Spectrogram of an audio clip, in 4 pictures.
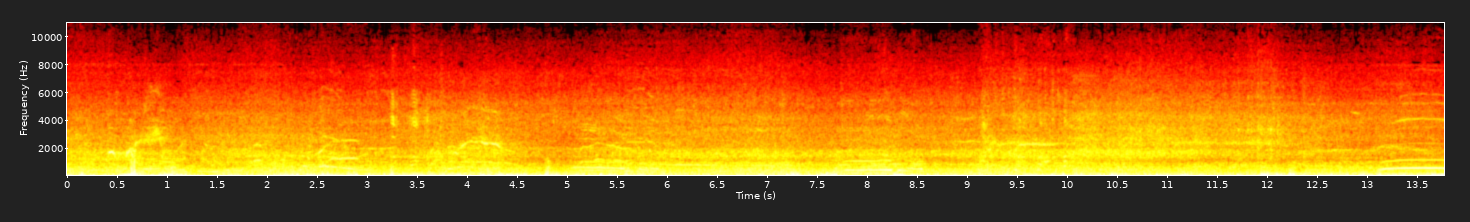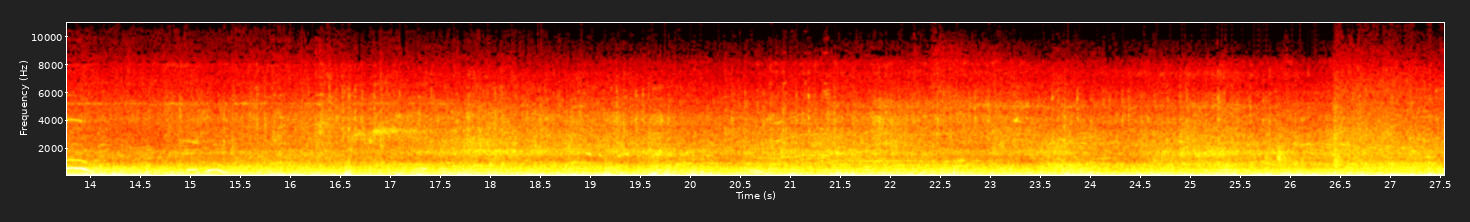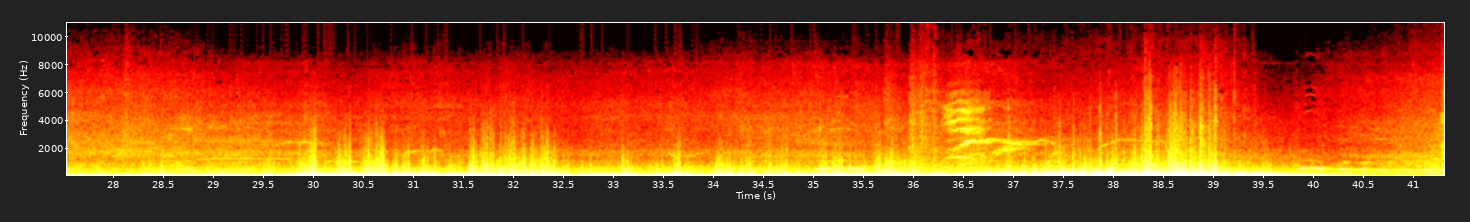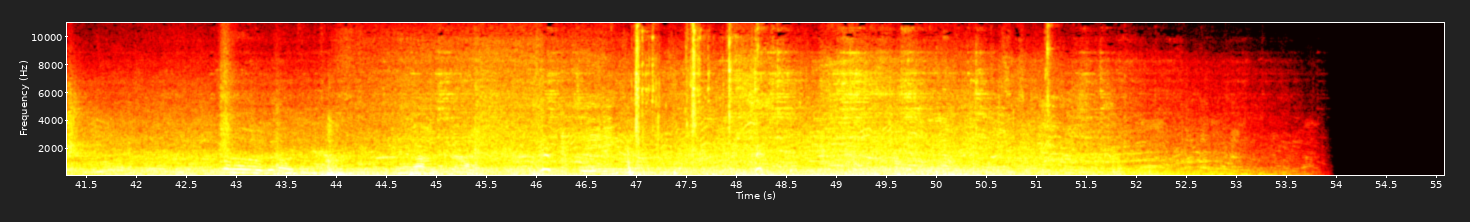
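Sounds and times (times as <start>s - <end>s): wind rushing over microphone: 0.0s - 52.7s.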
